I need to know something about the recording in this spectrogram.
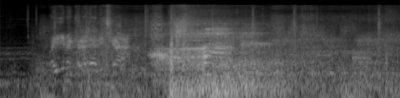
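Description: Magic spells crackle and boom in a fierce fight.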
